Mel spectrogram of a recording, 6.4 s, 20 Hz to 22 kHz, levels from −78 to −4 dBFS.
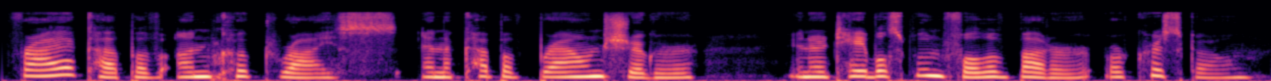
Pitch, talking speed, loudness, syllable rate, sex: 235 Hz, 180 wpm, -16 LUFS, 4.8 syllables/s, female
